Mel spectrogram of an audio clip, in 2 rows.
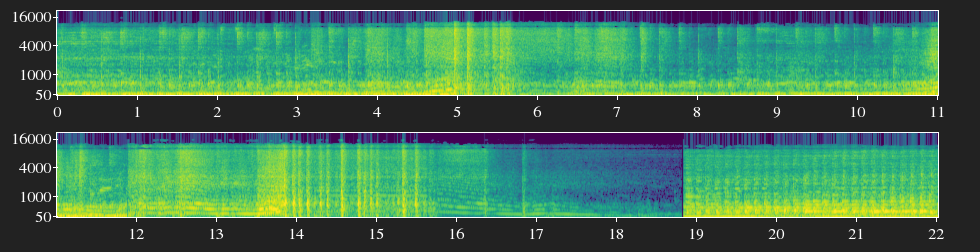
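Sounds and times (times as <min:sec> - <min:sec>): car engine revving: 0:00.0 - 0:22.0
exhaust pops and crackles: 0:02.0 - 0:07.8, 0:11.0 - 0:17.4.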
